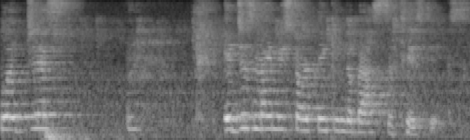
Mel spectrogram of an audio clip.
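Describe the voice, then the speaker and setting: Amid audible room echo, a woman with a high voice speaks in an animated tone with lively intonation. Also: fairly slow pace. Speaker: podcast host. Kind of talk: interview.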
